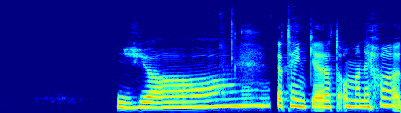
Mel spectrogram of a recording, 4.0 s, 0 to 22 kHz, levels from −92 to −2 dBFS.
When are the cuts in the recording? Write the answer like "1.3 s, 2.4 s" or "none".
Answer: 1.1 s, 2.7 s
